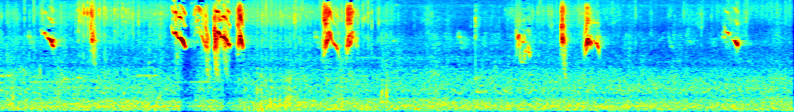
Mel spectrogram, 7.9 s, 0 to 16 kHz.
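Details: Sparrows coming to be fed at a perch platform on 7 June 2021: short, high chirps scattered through the clip, singly and in quick clusters, over steady low background noise.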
